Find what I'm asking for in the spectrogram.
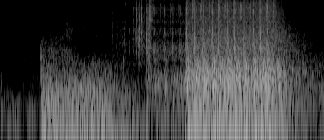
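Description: Gunfire in Counter-Strike: Global Offensive on the Vertigo map, fired through a wall in a pro match: loud, near bursts of rapid automatic shots that grow heavier midway, then stop abruptly.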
